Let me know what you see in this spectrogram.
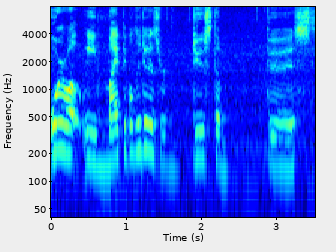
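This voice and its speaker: A somewhat breathy woman at a moderate pace. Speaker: gaming YouTuber. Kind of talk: gameplay commentary. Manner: casual, thinking aloud with fillers; stuttering at times.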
